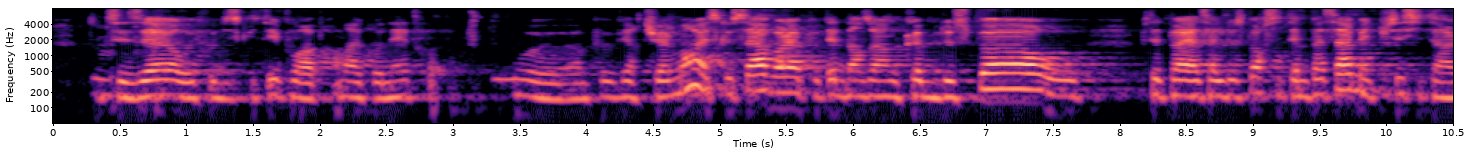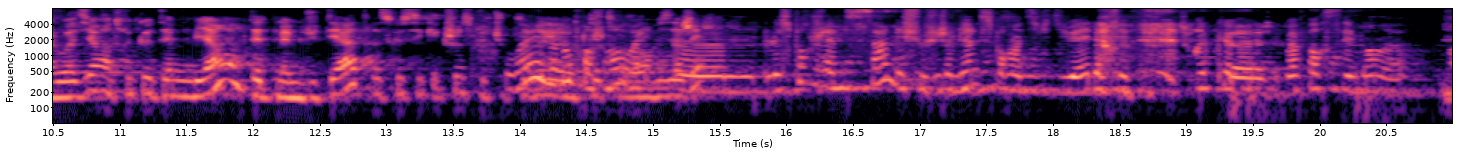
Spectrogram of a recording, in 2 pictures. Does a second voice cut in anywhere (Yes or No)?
Yes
